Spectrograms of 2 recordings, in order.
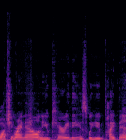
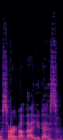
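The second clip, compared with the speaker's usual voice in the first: whispering; 11 semitones lower than usual. Real, not acted. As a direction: drop to a whisper for the aside. Whispered aside about camera shake.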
